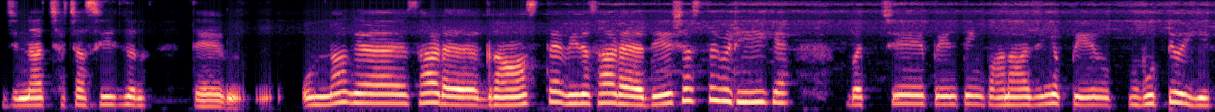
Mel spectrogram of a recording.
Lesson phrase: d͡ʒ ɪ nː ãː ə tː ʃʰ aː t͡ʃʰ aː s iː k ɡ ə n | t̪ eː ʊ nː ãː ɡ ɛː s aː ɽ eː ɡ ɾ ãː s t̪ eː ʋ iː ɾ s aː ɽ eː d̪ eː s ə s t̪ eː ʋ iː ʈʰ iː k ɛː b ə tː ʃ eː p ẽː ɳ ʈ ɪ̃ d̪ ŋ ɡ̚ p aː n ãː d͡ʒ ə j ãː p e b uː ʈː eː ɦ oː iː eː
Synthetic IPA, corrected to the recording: d͡ʒ ɪ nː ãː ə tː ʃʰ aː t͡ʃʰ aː s iː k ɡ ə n | t̪ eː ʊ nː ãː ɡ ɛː s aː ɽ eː ɡ ɾ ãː s t̪ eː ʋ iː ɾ s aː ɽ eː d̪ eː ʃ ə s t̪ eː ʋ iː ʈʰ iː k ɛː b ə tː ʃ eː p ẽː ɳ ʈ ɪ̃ ŋ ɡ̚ p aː n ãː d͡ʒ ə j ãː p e b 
